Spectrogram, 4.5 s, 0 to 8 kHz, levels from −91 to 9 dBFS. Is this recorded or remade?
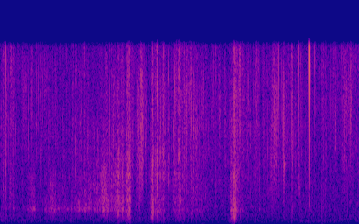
recorded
